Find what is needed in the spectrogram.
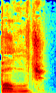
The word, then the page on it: bulge: British English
